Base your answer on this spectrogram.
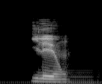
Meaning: ileum
- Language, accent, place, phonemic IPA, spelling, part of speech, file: French, France, Lyon, /i.le.ɔ̃/, iléon, noun, LL-Q150 (fra)-iléon.wav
